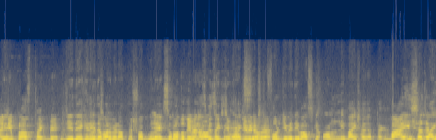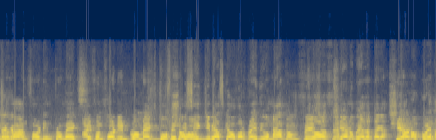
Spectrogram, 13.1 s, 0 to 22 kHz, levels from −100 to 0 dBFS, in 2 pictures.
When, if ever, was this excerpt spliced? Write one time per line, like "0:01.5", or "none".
0:06.9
